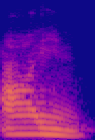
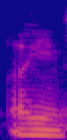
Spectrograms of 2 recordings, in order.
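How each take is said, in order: First: It starts with a strong throat consonant. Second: It is said as a plain vowel A. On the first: "ce sera vraiment aïn" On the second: This is how modern Hebrew speakers say it. "Tu n'entendras pas juste aïn"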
